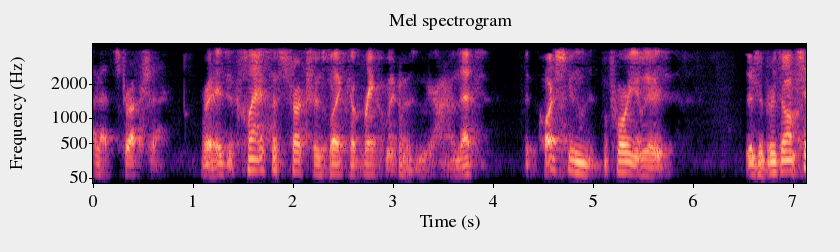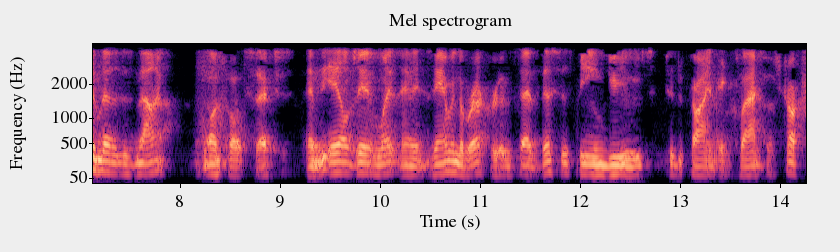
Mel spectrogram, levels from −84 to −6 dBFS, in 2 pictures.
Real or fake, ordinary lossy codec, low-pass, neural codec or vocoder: fake; MP3, 24 kbps; 3.6 kHz; codec, 16 kHz, 1 kbps, FreqCodec, larger model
